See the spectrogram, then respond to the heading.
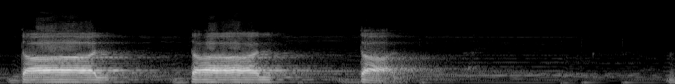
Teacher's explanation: حروف دال کا مخرج زبان کے آگے کا حصہ اور اپر فرنٹ ٹیتھ کے نیچے کا حصہ ہے۔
